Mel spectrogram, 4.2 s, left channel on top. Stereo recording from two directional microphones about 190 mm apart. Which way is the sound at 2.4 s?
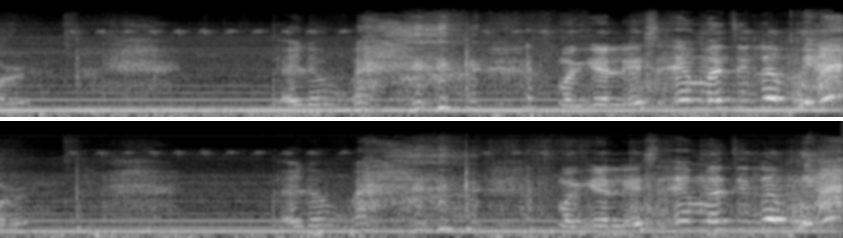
10° right (ahead or behind).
